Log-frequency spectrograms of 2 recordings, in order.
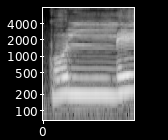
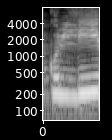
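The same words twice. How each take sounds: First: कुल्ली with held l and short final i; कुल्ली ending on a brief vowel; correct short ending. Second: कुल्ली with a long final ee; कुल्ली finishing on a lengthened ee; mistaken long ending. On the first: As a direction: recite कुल्ली, doubling the ल and keeping the last vowel short. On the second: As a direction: quote the error कुल्ली, stretching the last vowel. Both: Shown as a demonstration. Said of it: "बाज़ पर कुल्ली पढ़ते हैं".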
